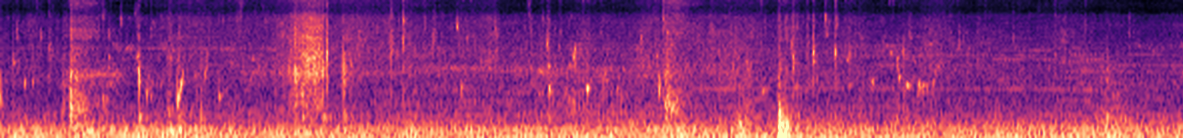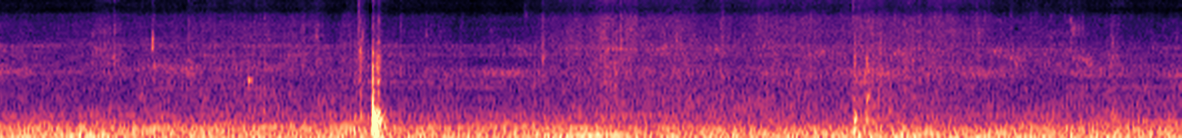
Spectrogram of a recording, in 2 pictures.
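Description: Water runs and trickles steadily over the uprooted roots of a Dieffenbachia plant as they are rinsed clean by hand, with a couple of brief splashes standing out against the constant flow.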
